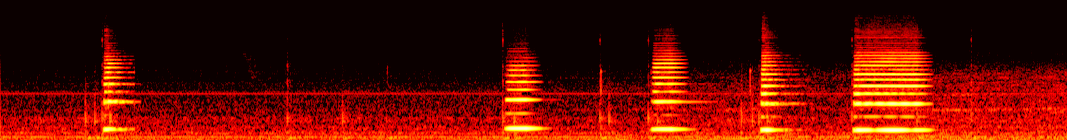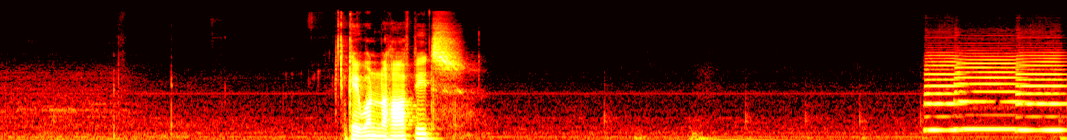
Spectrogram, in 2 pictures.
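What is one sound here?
A synthesizer plays short single notes, one at a time.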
